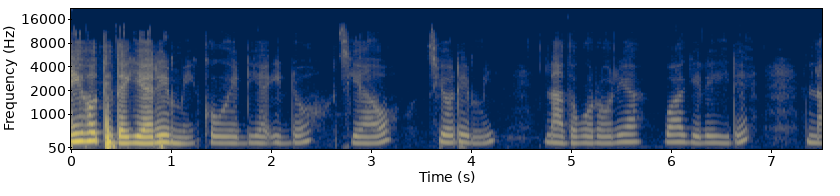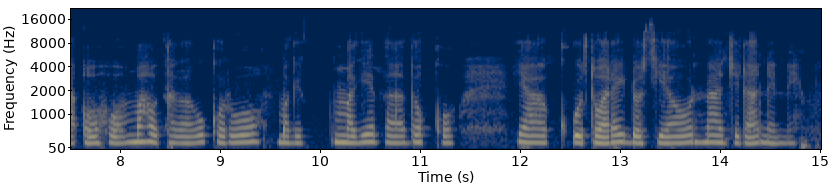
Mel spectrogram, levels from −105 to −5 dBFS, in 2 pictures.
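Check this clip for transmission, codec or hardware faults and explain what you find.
One fault runs through the whole of the speech, and it sounds like Bluetooth SBC compression, most likely from a link starved of bits. Its damage is plainly audible from start to finish. SBC divides the signal into a few wide sub-bands and shares out bits without modelling what the ear will mask. At a rate that fits roughly 96 kbps, the upper bands get little or nothing. The treble therefore thins and flickers, and a gritty quantisation noise and aliasing ride on the sound. Unlike a clean low-pass, the top end comes and goes rather than stopping at a fixed edge, and the grain is coarse rather than the swirly, watery smear of MP3-style coding. The gradual level rises and falls heard along the way are smooth fades of a few tenths of a second to a second or two, not dropouts.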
